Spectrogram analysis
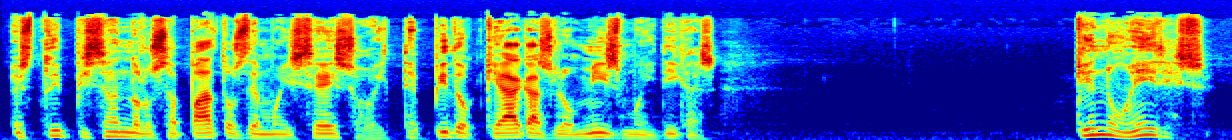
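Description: A man's voice: fairly low pitch, a little fast, no room sound. A man preaching a sermon in a conversational storytelling way, emphatic and laughing often.

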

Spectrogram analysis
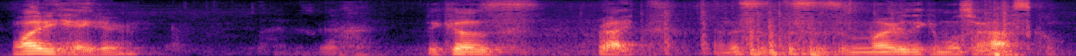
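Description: Gravelly man teaching a scripture class. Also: on the low side, steady tone, moderate pace, darkish tone, slight background noise. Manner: explains in English with Hebrew terms, restarts often. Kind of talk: lecturing on scripture.

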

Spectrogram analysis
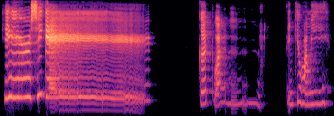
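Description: A woman putting on a cheerful little girl koala toy, high sweet childish chatter, slightly gravelly edge. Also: moderate pace, lo-fi sound, close to an everyday voice.

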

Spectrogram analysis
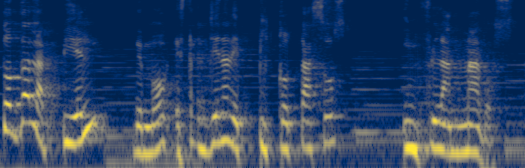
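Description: A man runs the tabletop game from behind the screen. His voice sits a little high. He calls for saving throws and describes what happens to the players' characters. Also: lively intonation, takes it slowly, soft background music. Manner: calls for rolls, describes effects. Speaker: game master.

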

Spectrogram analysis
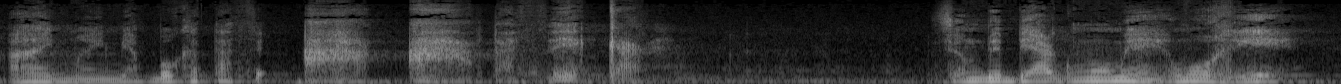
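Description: A man's voice: medium pitch, fairly even intonation, moderate pace, sharp tone, slight background noise. A man voicing a thirsty little boy who keeps whining and begging his mother, in a reverberant hall. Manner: pleading, whining, melodramatic.

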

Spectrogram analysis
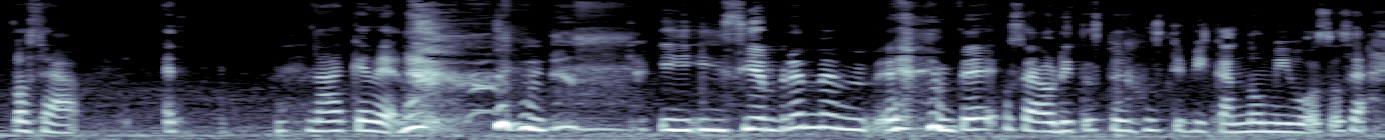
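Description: A middle-aged woman with a high, girlish voice talks through her podcast in a loose, rambling motivational monologue. She leans on filler phrases and drifts into English mid-thought, with a faint hum of room noise behind her. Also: normal speed, a little mellow. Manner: rambling, full of "o sea" fillers, switches into English. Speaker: podcast host.

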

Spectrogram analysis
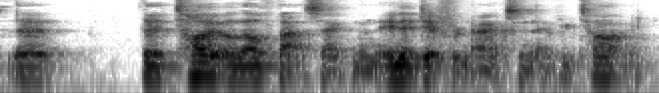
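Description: A man's voice: mid-range voice, fairly even intonation, fast talker, darkish tone, reverberant. A man co-hosting a casual podcast chat, explaining things in a rambling way and laughing easily. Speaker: podcast co-host.

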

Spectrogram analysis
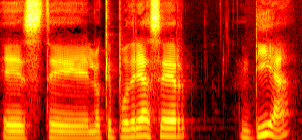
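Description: A man whose first language is Spanish, a panelist who is learning Japanese, talks casually and thoughtfully, repeating words as he hunts for the right phrasing. His slightly high voice is steady and slow, with a clean tone.

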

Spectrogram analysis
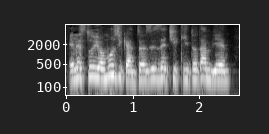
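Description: A young Colombian man with a Colombian Spanish accent, a singer-songwriter chatting in an interview and telling relaxed stories. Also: sits high, moderate pace. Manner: relaxed, storytelling, uses fillers like pues. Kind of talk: casual interview chat.

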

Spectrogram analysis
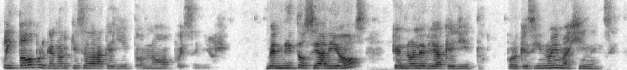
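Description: A woman's voice: a little high, fairly even intonation, fairly quick. A Mexican woman in her twenties hosting a podcast, talking bluntly and sarcastically and swearing freely in a casual confessional monologue. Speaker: podcast host. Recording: dull lo-fi recording.

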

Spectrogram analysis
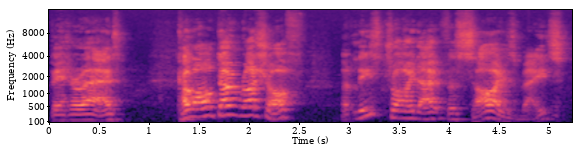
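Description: A man's voice: a little high, very animated, measured pace, a bit bright. An actor playing a sly, mocking male gravedigger with a teasing, sing-song delivery. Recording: roomy echo.

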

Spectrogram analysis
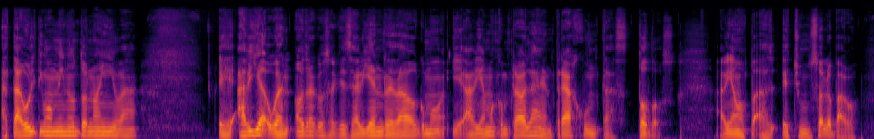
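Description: A man's voice: fairly low pitch, fairly even intonation, fast talker. A young man with a Chilean accent, telling a story casually in slang-filled speech. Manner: informal and slangy, with frequent filler words. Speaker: vlogger.

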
